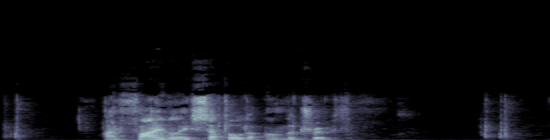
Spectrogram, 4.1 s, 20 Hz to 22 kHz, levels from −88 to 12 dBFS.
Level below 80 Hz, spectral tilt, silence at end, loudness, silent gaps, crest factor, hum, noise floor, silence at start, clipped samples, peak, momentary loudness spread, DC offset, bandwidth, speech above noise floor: -60 dBFS; -2.5 dB/octave; 0.3 s; -20 LUFS; none; 22 dB; none; -79 dBFS; 0.1 s; under 0.1%; -2 dBFS; 23 LU; under 0.1%; 10 kHz; 58 dB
